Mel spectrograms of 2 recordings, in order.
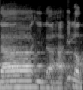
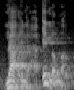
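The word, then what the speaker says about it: لا إله إلا الله: Sebenarnya kan boleh bacanya panjang apa namanya cepat tetapi lanya dipanjangkan sedikit. Lailahaillallah. Lailaha jangan lailahaillallah. Lailaha itu salah. Yang betul la kalau mau cepat lailahaillallah lailahaillallah lanya panjang.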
